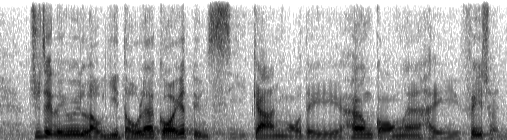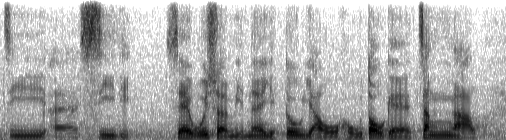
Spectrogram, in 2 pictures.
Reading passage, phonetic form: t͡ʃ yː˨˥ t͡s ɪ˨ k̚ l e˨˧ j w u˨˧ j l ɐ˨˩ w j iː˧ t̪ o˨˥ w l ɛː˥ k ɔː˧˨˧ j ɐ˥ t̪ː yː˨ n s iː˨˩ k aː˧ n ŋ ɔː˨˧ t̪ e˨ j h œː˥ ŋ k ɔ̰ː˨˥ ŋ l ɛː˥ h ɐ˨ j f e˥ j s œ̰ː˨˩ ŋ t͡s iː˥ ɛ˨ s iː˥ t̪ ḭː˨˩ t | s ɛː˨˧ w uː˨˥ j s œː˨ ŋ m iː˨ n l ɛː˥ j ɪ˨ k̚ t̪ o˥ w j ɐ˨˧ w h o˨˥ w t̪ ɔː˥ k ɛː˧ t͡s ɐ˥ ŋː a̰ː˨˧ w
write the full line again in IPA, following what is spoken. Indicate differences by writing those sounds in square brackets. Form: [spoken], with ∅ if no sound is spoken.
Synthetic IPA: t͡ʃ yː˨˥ t͡s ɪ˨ k̚ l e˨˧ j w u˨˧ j l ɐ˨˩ w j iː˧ t̪ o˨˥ w l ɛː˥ k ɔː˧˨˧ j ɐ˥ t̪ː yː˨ n s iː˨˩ k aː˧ n ŋ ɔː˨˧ t̪ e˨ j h œː˥ ŋ k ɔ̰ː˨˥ ŋ l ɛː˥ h ɐ˨ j f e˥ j s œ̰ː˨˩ ŋ t͡s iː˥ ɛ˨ s iː˥ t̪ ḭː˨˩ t | s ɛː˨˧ w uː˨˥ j s œː˨ ŋ m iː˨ n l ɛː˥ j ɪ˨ k̚ t̪ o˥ w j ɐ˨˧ w h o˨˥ w t̪ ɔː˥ k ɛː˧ t͡s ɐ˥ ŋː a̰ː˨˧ w

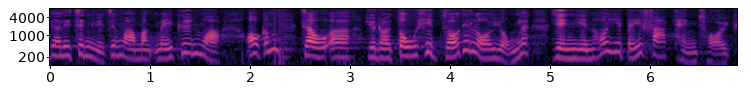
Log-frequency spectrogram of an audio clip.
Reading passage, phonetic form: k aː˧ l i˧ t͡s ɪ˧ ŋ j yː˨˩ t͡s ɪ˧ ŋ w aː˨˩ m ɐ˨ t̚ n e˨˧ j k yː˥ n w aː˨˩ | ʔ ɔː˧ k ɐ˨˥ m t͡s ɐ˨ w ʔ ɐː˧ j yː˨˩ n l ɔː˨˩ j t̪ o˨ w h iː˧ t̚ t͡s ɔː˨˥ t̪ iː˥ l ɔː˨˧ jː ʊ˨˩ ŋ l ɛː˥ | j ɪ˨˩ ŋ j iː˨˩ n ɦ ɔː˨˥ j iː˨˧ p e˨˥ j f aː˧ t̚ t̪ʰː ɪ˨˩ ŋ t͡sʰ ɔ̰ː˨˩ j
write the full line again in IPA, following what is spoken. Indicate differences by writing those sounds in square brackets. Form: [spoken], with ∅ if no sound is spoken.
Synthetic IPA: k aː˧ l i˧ t͡s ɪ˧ ŋ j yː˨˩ t͡s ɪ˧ ŋ w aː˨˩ m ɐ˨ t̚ [m] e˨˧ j k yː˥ n w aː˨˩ | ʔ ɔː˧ k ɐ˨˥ m t͡s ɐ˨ w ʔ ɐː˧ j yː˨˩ n l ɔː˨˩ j t̪ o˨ w h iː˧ [p̚] t͡s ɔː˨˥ t̪ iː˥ l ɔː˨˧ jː ʊ˨˩ ŋ l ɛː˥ | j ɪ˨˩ ŋ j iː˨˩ n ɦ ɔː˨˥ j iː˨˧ p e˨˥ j f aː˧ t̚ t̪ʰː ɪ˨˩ ŋ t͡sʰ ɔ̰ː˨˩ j

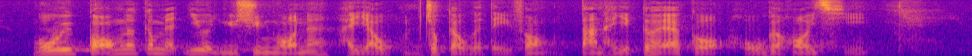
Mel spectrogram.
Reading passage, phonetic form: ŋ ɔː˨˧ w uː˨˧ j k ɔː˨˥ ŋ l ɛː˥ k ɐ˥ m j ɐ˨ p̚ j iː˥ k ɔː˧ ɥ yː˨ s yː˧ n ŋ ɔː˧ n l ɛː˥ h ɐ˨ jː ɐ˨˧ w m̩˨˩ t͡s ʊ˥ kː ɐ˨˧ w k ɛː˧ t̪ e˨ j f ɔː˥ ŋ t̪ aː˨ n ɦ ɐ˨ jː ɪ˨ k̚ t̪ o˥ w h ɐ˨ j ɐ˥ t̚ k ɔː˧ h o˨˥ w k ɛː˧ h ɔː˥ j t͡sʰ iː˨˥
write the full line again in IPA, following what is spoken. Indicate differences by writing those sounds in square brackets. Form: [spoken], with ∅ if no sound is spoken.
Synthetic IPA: ŋ ɔː˨˧ w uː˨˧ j k ɔː˨˥ ŋ l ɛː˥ k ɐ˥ m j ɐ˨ [t̚] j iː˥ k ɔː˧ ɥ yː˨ s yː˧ n ŋ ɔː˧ n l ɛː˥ h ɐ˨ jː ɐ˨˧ w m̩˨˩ t͡s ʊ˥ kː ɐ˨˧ w k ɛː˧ t̪ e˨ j f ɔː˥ ŋ t̪ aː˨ n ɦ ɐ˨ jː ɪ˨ k̚ t̪ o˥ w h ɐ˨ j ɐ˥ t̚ k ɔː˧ h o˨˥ w k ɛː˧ h ɔː˥ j t͡sʰ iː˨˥

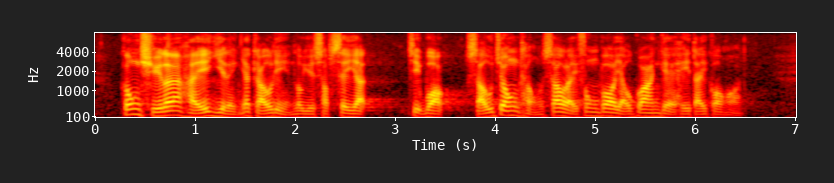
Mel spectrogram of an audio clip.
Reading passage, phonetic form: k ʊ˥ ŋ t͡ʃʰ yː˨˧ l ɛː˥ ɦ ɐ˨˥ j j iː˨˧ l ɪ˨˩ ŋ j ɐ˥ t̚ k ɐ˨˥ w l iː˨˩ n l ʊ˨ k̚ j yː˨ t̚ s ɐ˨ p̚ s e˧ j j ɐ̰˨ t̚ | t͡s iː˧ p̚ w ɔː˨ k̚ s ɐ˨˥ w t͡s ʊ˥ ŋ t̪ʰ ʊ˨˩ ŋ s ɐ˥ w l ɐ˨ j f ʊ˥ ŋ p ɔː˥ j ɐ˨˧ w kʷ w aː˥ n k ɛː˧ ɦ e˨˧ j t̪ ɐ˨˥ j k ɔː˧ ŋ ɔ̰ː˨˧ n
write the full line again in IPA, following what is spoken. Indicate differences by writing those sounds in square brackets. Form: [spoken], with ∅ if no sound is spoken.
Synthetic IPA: k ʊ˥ ŋ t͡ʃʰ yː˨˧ l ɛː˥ ɦ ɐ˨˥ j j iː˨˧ l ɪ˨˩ ŋ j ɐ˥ t̚ k ɐ˨˥ w l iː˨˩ n l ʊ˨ k̚ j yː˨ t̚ s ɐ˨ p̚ s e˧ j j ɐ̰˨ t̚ | t͡s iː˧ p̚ w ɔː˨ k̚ s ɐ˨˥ w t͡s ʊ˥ ŋ t̪ʰ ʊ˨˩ ŋ s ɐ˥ w l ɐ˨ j f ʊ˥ ŋ p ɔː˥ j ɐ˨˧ w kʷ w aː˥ n k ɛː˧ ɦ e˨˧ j t̪ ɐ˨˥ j k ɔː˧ ŋ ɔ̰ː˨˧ n

